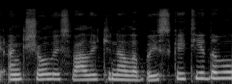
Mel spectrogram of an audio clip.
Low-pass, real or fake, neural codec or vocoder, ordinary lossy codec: 14.4 kHz; real; none; AAC, 64 kbps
